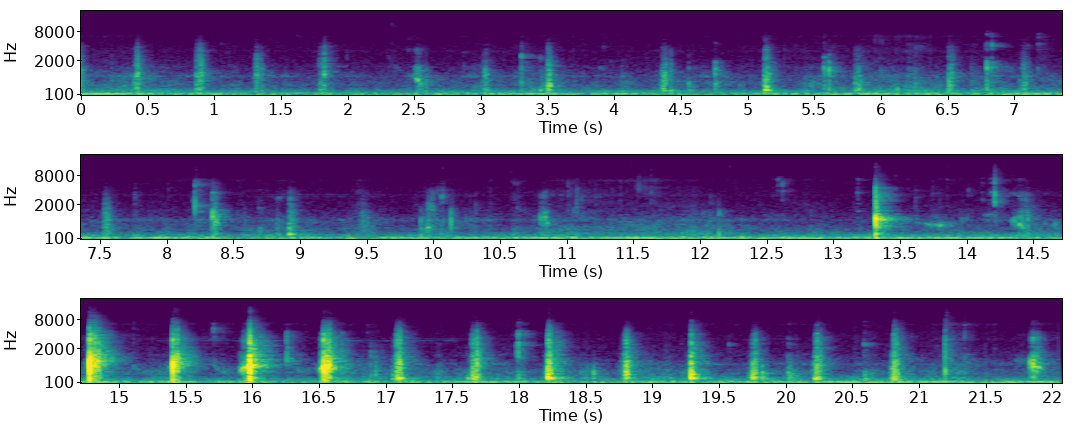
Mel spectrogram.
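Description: A person biting and chewing crunchy pieces of edible chalk close to the microphone, with soft crunches at first. About two-thirds of the way in they turn into louder, regular crunches about twice a second, over a steady low hum.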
